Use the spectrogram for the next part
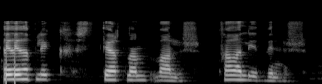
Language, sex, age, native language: Icelandic, female, 40-49, Icelandic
